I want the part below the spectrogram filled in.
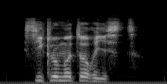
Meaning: a mopedist
- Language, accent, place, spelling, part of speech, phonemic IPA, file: French, France, Lyon, cyclomotoriste, noun, /si.klɔ.mɔ.tɔ.ʁist/, LL-Q150 (fra)-cyclomotoriste.wav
